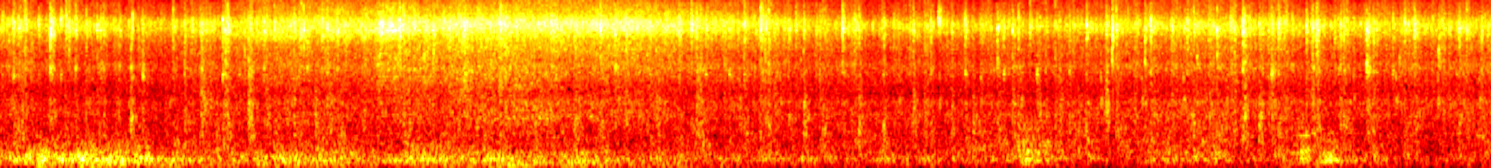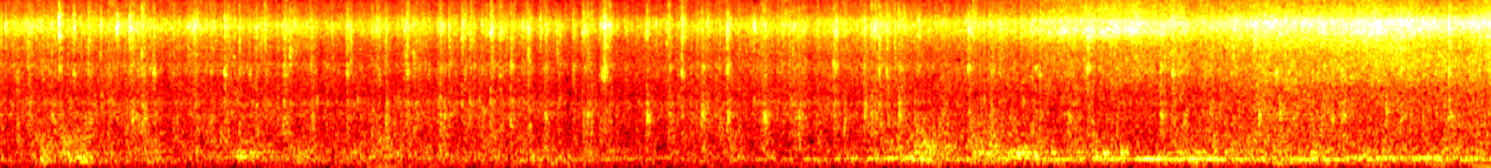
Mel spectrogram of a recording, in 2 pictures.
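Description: Steady heavy rain falling, with low rumbles of thunder, strongest a second or two in.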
